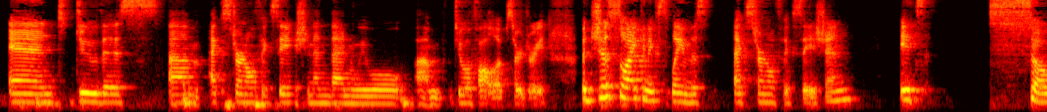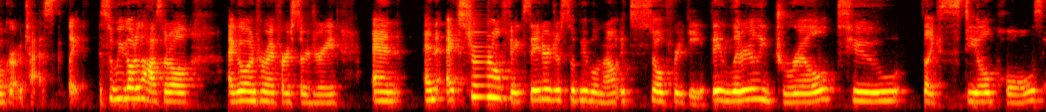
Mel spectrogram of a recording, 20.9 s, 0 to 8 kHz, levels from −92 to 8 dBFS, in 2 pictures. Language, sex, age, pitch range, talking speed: English, female, 20-39, 175-225 Hz, 170 wpm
